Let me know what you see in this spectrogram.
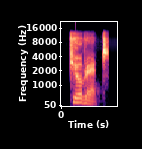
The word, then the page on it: curette: Indian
